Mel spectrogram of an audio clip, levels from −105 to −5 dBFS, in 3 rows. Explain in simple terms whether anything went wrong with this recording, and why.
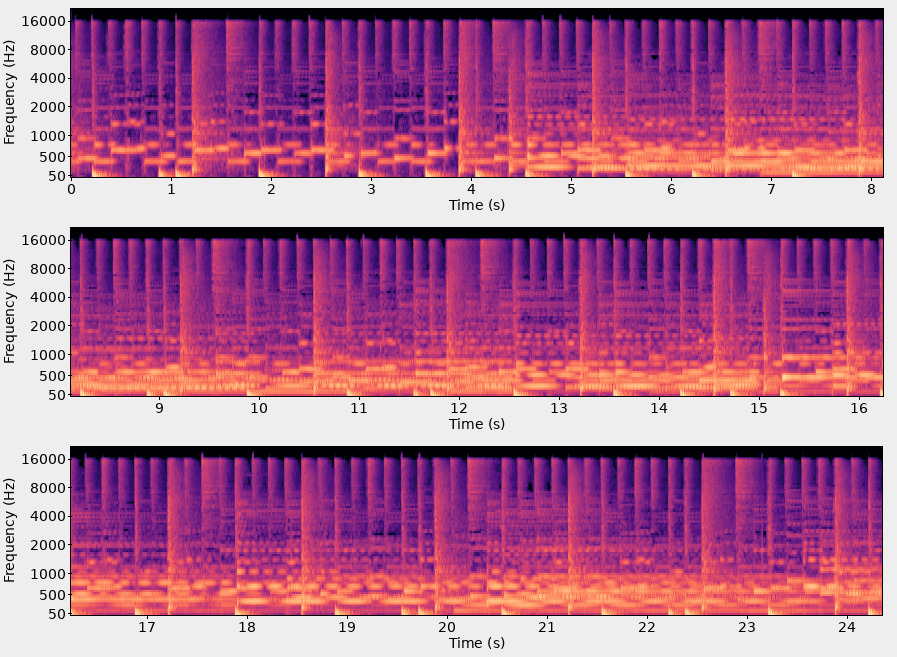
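A regular click or pop comes back about every 2.36 seconds, roughly ten times from 1.93 s to 23.15 s. This is likely clock drift buffer slips: two devices passing the audio along each keep their own time, one running slightly fast, around 70 parts per million. The buffer between them slowly overfills or runs dry, so every few seconds a handful of samples gets dropped or repeated, leaving a tiny jump you hear as a click.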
